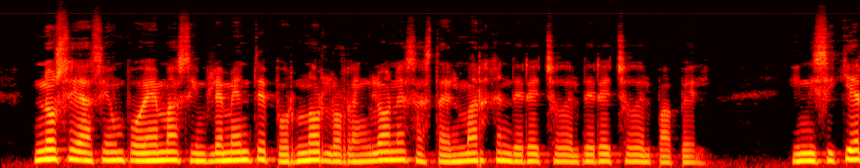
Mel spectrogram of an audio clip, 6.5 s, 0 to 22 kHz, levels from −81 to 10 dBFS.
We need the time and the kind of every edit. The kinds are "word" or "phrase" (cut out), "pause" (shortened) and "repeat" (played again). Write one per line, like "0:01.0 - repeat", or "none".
0:02.4 - word
0:04.4 - repeat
